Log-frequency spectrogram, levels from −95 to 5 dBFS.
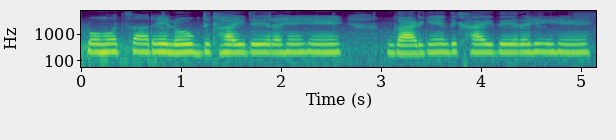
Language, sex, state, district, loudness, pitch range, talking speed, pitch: Hindi, female, Madhya Pradesh, Bhopal, -14 LUFS, 210-215 Hz, 140 wpm, 210 Hz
